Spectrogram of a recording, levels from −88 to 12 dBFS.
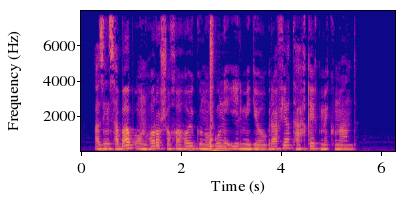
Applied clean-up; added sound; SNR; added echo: none; Hi-hat; 3 dB; none.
